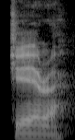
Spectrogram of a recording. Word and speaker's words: Jira: Jira. Is that right? Must Yeah, Jira. That's what they're saying. I was like, oh, am I pronouncing it right? Or is it Jira? You know? Jira. Like Bagheera.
